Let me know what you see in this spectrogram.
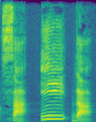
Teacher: Qual é a vogal tônica? É o I. O i é tônico. É, é a sílaba tônica.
